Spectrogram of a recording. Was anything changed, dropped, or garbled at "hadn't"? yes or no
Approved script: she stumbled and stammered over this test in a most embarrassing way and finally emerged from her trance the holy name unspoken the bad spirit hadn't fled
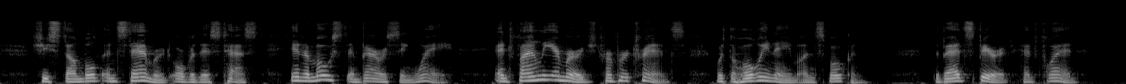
yes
